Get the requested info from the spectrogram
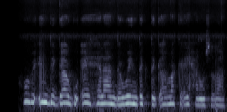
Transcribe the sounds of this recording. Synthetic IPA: hʊβɪʔɪnd̪ɪɣaːɣʊʔɛjɦɛlaːnd̪ɐwɛjnd̪ɛɡ̚d̪ɐɡɐhmɐrkʰɐʔɛjħɑnuːnsɐðaːn

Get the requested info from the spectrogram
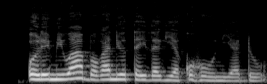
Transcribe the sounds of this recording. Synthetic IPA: oɾemiwabɔɣaneotaiðaɣiakoɦoniado

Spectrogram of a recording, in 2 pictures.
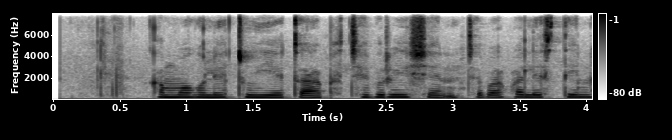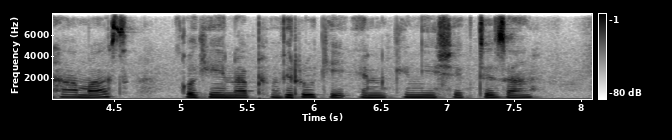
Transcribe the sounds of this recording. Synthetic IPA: kamɔɡɔletujetapt͡ʃebɾiʃɔnt͡ʃepapalɛstinhamas | kɔkɪnapviɾukiʔɛnkiniʃekt͡ʃɪzaŋ

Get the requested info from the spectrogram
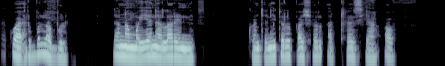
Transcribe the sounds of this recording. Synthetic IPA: ɛkwaɛɾbulabul | danamojanɛlaɾinːiks | kɔntenitalpaʃɔlatɾɛsiaɔf

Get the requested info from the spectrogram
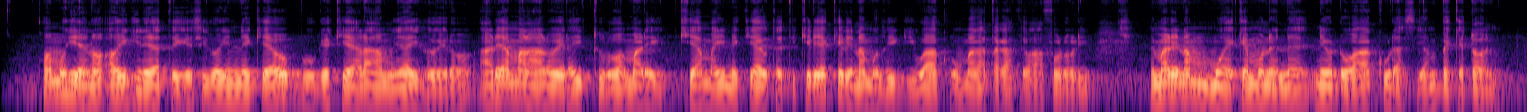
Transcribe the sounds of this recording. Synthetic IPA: kwamoɦianɔʔɔiɣiɾɛateɣeɕiɣɔinekeaobuːɡɛkeaɾamujaiðoeɾɔaɾeamaɾaɾoeɾaituɾoamaɾekʰeamainekeautɛtikeɾeakeɾenamoðiɡiwakumaɣataɣatewafoɾoɾi | nemaɾenamwɛkɛmonɛnɛneodowakuɾasiamupɛkɛtɔni

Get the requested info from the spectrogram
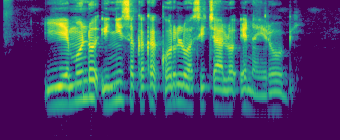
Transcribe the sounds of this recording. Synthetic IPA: ijɛmɔndɔʔiɲisakakakɔɾilwasit͡ʃalɔʔɛnaiɾɔbi

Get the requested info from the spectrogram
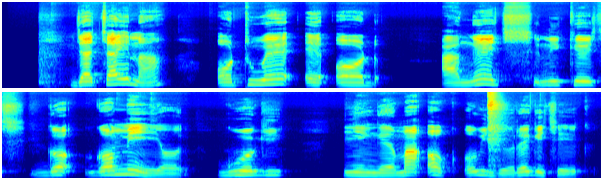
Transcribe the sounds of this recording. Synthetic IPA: d͡ʒat͡ʃaɪna | ɔtweɛɔd | aŋet͡ʃniket͡ʃ | ɡɔmɪjɔ | ɡwoɡi | ɲɪŋɡɛmaʔɔkowiɲd͡ʒoɾeɡɪt͡ʃɪk

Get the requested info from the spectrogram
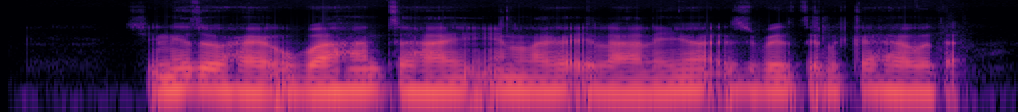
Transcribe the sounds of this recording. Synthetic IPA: t͡ʃɪ̰nɪðʊwɑħɑjʔʊ̰baːɦɐnt̪ʰɐɦɛjɪ̰nlɐɣɐ̰ʔɪ̰laːlɪjɔʔɪ̰s̬bɛd̪ɛlkʰɐɦɐwɐðɐ̰

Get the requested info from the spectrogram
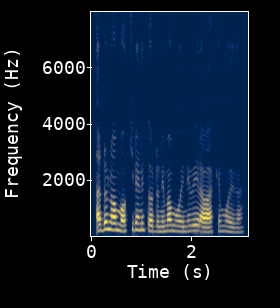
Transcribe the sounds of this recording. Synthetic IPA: adonɔːmɔkiɾɛnetɔdonemamoeneweɾawakɛmoɛɣa

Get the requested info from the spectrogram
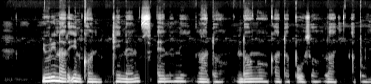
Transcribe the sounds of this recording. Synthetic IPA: juɾinaɾiinkʰontʰinensenni | ŋado | ndɔŋokatapṵsolaapuɲi

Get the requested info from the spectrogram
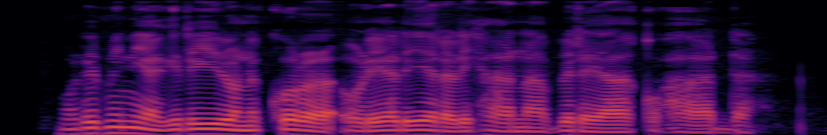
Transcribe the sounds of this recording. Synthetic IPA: muleminiaɣiɾiːɾonikoɾoɾa̰ʔolialieɾaliɦanaβeɾejakohada

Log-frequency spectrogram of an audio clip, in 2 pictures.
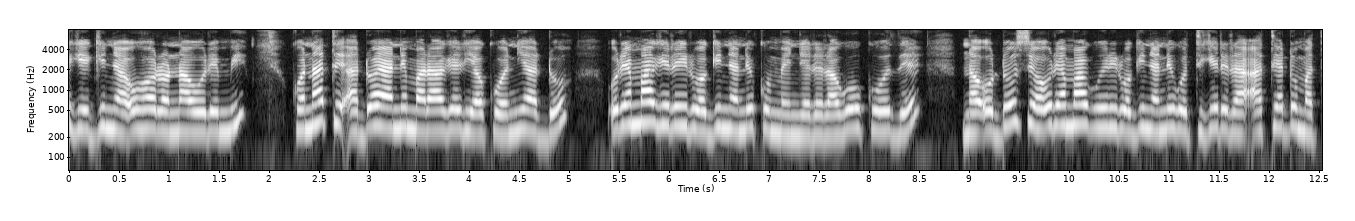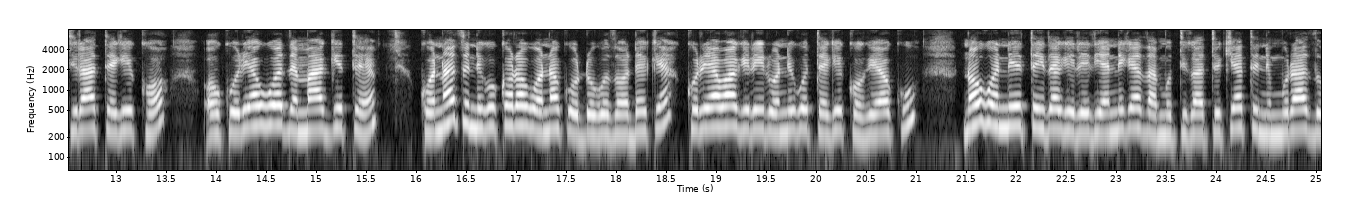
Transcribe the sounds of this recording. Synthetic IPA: ɣeɡiɲaohɔɾɔnaoɾemi | kwɔnaːteʔadoajanemaɾaɣɛɾiakwɔniado | oɾeamaɣeɾeiɾwaɡiɲanekomɛɲɛɾɛɾaɣokoðe | naondoːsjɔoɾeamaɣweɾiɾwɔɡiɲaneɣotiɣeɾeɾaʔateadomatiɾatɛɣekɔ | ɔkoɾeaɣwɔðɛmaɣetɛkonaːteneɣokɔɾaɣwɔnakondoɣoðɔdɛkɛkoɾeawaɣeɾeiɾwɔneɣotɛɣekɔɣeakunɔɣwɔnetɛiðaɣeɾeɾianeɣɛðamotiɣatwekeatenemoɾaðo

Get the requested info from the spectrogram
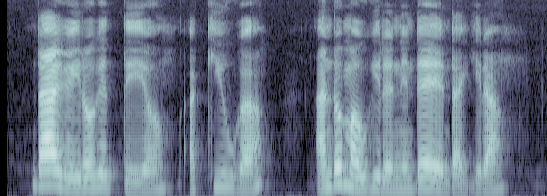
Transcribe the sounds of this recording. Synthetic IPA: ndaɣɛiɾɔɣeteɔa̰kiuɣa | andomauɣiɾɛnendɛːndaɣeɾa

